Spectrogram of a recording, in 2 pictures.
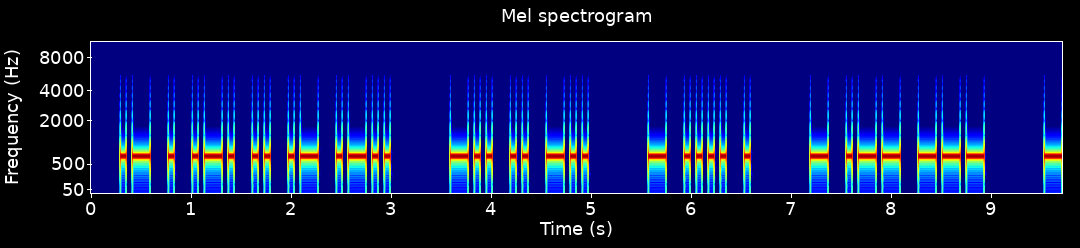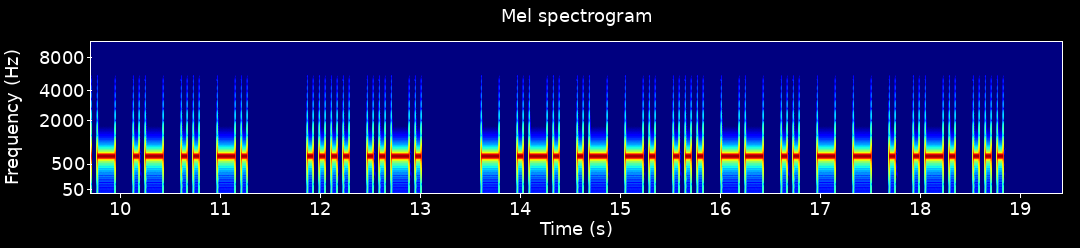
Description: Morse code, heard as a keyed tone, about 20 wpm, 700 Hz. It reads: AERIAL DID THE TWO MAIN HF TRANSMITTERS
